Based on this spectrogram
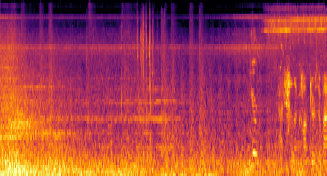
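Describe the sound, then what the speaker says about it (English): A helicopter spins up to take off in Marvel Midnight Suns, a broad, steady engine-and-rotor rumble that fills the scene, with a voice partly audible over it. "That helicopter's about to take off"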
